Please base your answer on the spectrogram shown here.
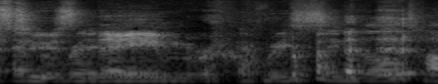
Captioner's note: laughs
